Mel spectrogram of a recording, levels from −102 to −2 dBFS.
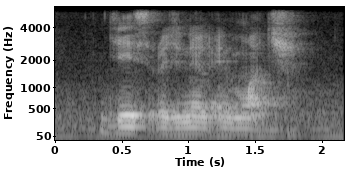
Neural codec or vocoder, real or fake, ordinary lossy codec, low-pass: none; real; AAC, 48 kbps; 5.4 kHz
